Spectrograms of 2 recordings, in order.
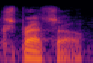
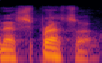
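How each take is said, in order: First: The word starts with an 'ex' sound. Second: The word starts with an 'es' sound. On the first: The speaker calls it wrong. "it's not an espresso" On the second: The speaker calls it right. "It's an espresso. There's no X in it"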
